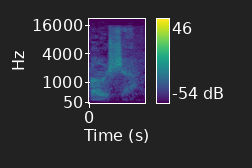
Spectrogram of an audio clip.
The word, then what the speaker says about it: Bosch: Darren, I talked to him like, "How do you pronounce your name?" Because I was two different ways I could pronounce it and I didn't know what which way. And he he Darren Bosch and I'm like cool. I was like, it was either Bochia, Bcha, or I was coming up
